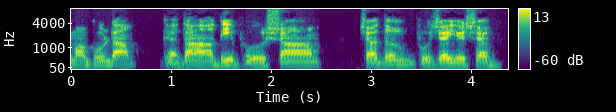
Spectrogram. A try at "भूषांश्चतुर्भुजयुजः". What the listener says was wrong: And that 4th line, first word, Bhushamsh, there's the ish sound there also, okay? Bhushamsh Chaturbhujayujas.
